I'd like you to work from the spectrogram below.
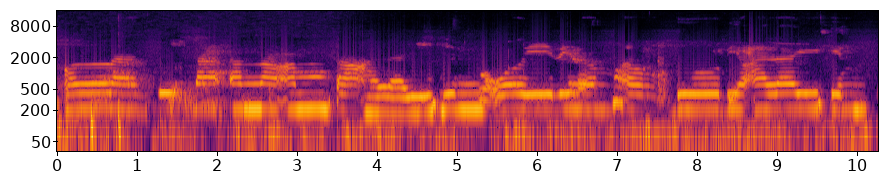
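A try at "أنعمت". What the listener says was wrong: Oke, nun sukun Bunda, tinggal nun sukun, jangan terputus. Jangan memantul. Enggak ya, nun sukun nggak punya sifat kolkolah. Maka nun sukun dilafalkan, jangan memantul. Siratal ladzina an'amta 'alaihim.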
